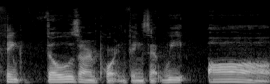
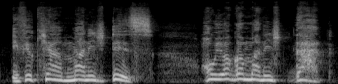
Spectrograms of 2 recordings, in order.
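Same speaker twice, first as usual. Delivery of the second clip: high, loud Jamaican voice; Jamaican accent; 14 semitones higher, 5 dB louder than usual. Retold or imitated. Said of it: "my poor Jamaican accent".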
